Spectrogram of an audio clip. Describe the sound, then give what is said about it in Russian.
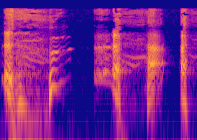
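A consumptive coughing fit, apparently acted out by a human voice, made of several rough, hacking coughs with throaty, voiced tails. They come in uneven bursts separated by brief gaps. “тут же согнулся за стрясаемым очередным приступом чахоточного кашля”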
